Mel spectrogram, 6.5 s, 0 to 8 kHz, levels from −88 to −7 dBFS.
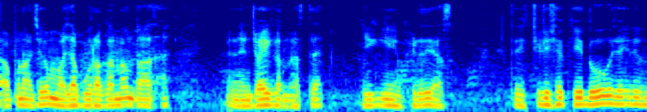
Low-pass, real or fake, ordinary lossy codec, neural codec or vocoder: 7.2 kHz; fake; none; vocoder, 22.05 kHz, 80 mel bands, WaveNeXt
